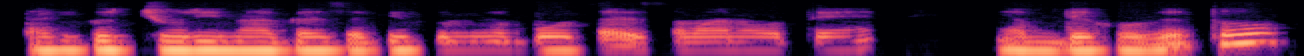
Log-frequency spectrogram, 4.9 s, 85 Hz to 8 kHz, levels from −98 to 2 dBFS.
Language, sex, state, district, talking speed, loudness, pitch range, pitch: Hindi, male, Bihar, Jahanabad, 185 wpm, -21 LUFS, 135-140 Hz, 135 Hz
